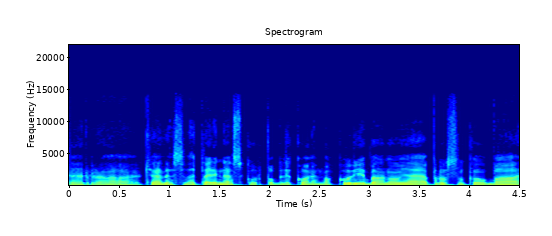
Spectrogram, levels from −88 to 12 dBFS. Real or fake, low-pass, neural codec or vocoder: fake; 14.4 kHz; codec, 32 kHz, 1.9 kbps, SNAC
